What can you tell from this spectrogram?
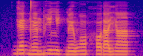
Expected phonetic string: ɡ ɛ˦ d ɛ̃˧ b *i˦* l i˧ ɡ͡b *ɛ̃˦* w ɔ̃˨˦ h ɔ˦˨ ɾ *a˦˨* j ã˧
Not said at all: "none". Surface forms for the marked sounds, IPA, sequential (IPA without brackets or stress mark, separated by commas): i˦, ɛ̃˨, a˨˦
